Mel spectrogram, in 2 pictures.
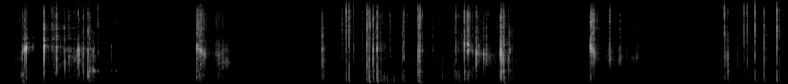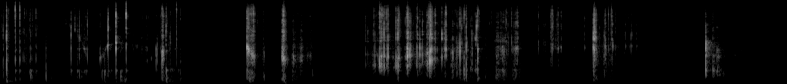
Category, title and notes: Sound effects > Objects / House appliances
Cracking Eggs
Cracking some eggs into a bowl. Recorded with a Zoom H2N.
